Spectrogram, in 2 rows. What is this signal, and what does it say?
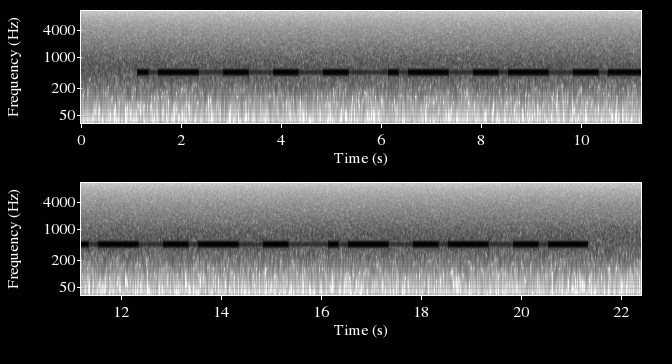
Radio time signal (WWVB), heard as a tone whose level steps once a second, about 460 Hz, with radio static. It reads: 0 1 1 1 M 0 1 0 1 0 0 1 0 1 M 0 1 0 1 0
